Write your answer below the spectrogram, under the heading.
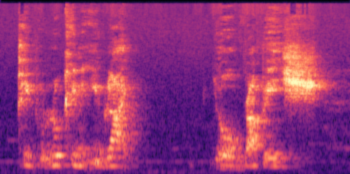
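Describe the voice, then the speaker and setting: A woman speaks with audible room echo and noticeable background noise. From England. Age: old. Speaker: interviewee in family documentary. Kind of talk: interview.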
